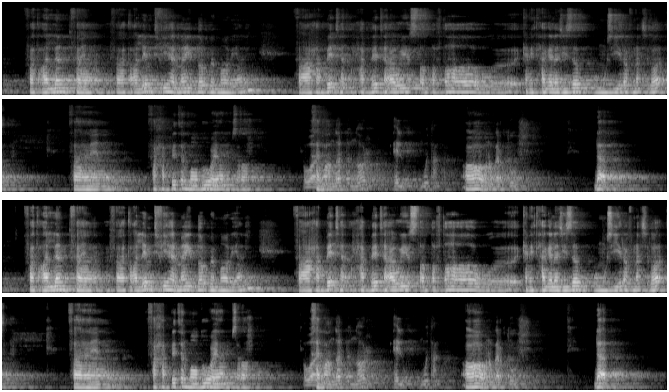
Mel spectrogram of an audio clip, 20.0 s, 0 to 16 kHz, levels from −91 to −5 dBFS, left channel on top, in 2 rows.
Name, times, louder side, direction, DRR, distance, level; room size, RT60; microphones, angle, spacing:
voice 1, 0.4-3.8 4.4-10.0 11.0-11.9 12.2-13.8 14.7-14.9 16.9-17.4 18.9-19.1, right 2 dB, 60° right, 9 dB, 1.7 m, -28 dB
voice 2, 14.5-15.5 15.9-16.5 17.2-17.9, right 2 dB, 20° right, 5 dB, 1.9 m, -39 dB
28.5 x 20.5 x 5.9 m, 1.4 s
head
